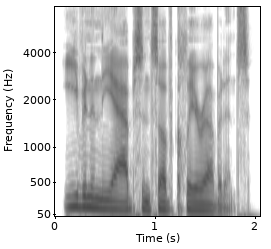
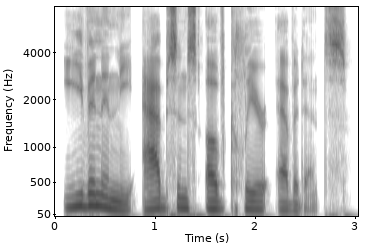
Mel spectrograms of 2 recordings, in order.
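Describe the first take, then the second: First: It is said faster. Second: It is said slowly.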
